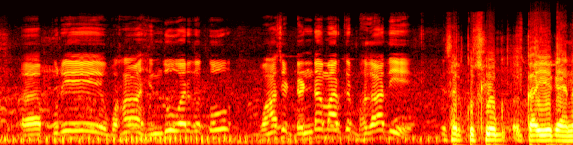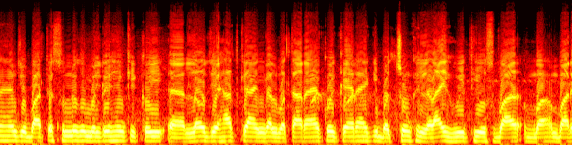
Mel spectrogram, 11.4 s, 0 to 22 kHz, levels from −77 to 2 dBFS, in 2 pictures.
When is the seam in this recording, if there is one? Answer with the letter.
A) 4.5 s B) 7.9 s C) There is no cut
A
